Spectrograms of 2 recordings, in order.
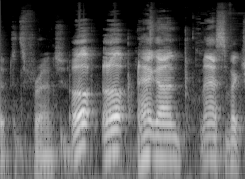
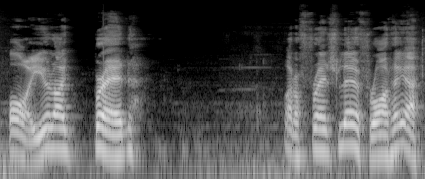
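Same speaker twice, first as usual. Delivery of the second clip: French chef; 11 semitones higher, 6 dB louder than usual. Pretend. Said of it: "another very French saying".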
